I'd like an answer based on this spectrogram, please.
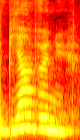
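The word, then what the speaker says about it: bienvenue: Welcome is bianu. Bianu. Ban vu. Ban vu.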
